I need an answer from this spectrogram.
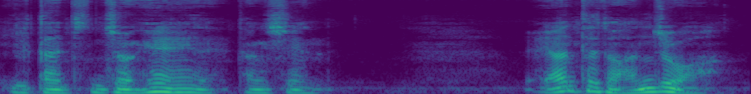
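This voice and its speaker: A man's voice: mid-range voice, measured pace, darkish tone, breathy edge. A man voicing a curt, defensive young husband. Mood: reproachful. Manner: curt, reproachful. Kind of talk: story radio voice acting.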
